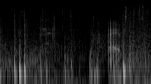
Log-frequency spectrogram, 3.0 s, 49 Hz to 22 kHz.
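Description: A horse's hooves in Red Dead Redemption 2 clop in short, uneven bursts of a few steps, fairly close, with a brief whinny-like rise and a person speaking softly in between.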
